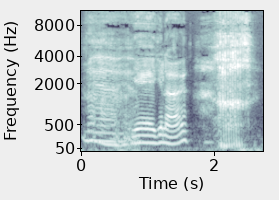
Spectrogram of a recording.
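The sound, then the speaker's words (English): A voice imitating snoring, as of someone asleep on a couch after a heavy lunch: drawn-out, wavering voiced tones, a brief pause, then a rougher, snorting breath, loud and close. “there's nothing that shows you more relaxed than when you're asleep on the couch and you're snoring.”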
